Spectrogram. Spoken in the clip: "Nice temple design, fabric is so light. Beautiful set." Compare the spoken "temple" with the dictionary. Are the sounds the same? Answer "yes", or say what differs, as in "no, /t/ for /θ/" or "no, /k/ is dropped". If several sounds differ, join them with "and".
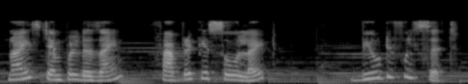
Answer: yes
